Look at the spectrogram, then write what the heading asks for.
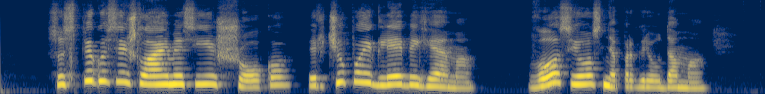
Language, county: Lithuanian, Panevėžys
